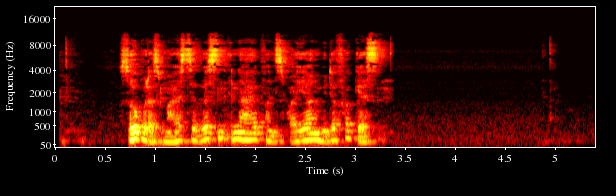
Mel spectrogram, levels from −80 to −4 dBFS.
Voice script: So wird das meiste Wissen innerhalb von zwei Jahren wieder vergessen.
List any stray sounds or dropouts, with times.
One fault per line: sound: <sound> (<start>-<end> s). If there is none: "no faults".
no faults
